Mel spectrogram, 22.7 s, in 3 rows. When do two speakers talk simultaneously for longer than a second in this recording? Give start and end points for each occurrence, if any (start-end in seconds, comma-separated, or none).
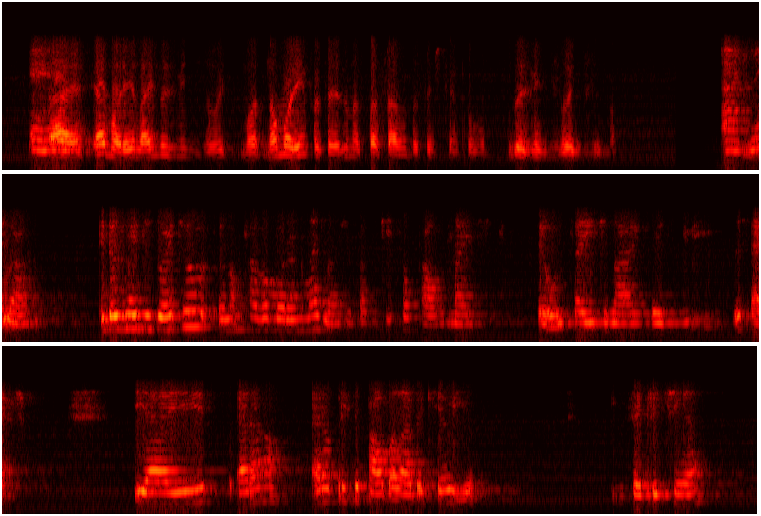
none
